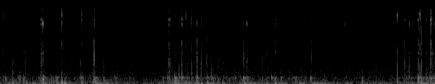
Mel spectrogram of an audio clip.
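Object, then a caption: Steel wire-mesh microphone grille. Very long, pointed black-red nails scratch and tap a round, hollow steel wire-mesh microphone grille resting on a cork mat. The result is a quiet, continuous scratchy patter with a low, rumbly body, punctuated by brief, bright metallic ticks that fade almost instantly.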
